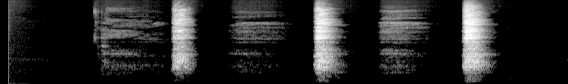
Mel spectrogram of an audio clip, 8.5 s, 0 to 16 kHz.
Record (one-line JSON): {"exhalation_length": "8.5 s", "exhalation_amplitude": 32768, "exhalation_signal_mean_std_ratio": 0.25, "survey_phase": "beta (2021-08-13 to 2022-03-07)", "age": "45-64", "gender": "Female", "wearing_mask": "No", "symptom_cough_any": true, "symptom_new_continuous_cough": true, "symptom_runny_or_blocked_nose": true, "symptom_sore_throat": true, "symptom_fatigue": true, "symptom_headache": true, "smoker_status": "Ex-smoker", "respiratory_condition_asthma": false, "respiratory_condition_other": false, "recruitment_source": "Test and Trace", "submission_delay": "1 day", "covid_test_result": "Positive", "covid_test_method": "LFT"}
